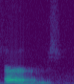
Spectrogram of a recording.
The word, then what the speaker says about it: herb: He eats herbs, which is how I pronounce it. I don't pronounce the H. Herb to me was a relative. I may be wrong, but to me it's an herb.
